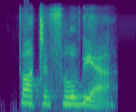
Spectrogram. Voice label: "Photophobia", Indian; Dictionary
